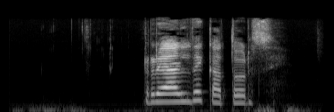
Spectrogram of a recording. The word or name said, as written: Real de Catorce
